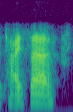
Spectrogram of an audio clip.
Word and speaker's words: Taissa: So actresses-wise, there's Sister Irene, who's I'm butcher this, T-A-I-S-S-A, so that's Tessa Formiga, and Bonnie Ahrens is a demon nun.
